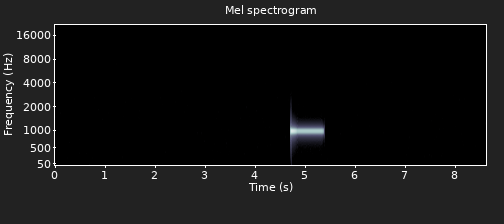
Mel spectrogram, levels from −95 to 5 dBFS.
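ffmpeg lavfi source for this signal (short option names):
-f lavfi -i "aevalsrc='0.631*sin(2*PI*978*t)':d=0.677:s=44100,afade=t=in:d=0.018,afade=t=out:st=0.018:d=0.119:silence=0.178,afade=t=out:st=0.63:d=0.047"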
